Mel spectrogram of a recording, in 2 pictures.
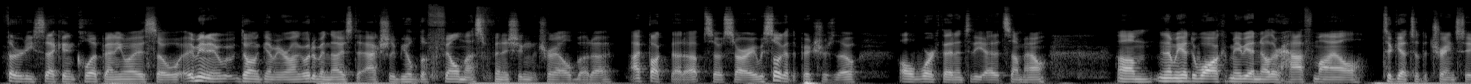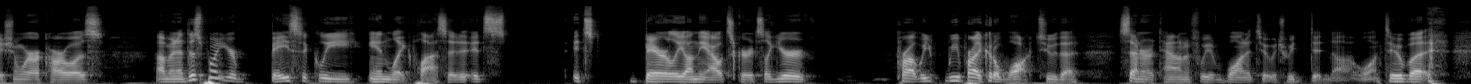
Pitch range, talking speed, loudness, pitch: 110-130 Hz, 220 wpm, -25 LUFS, 120 Hz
